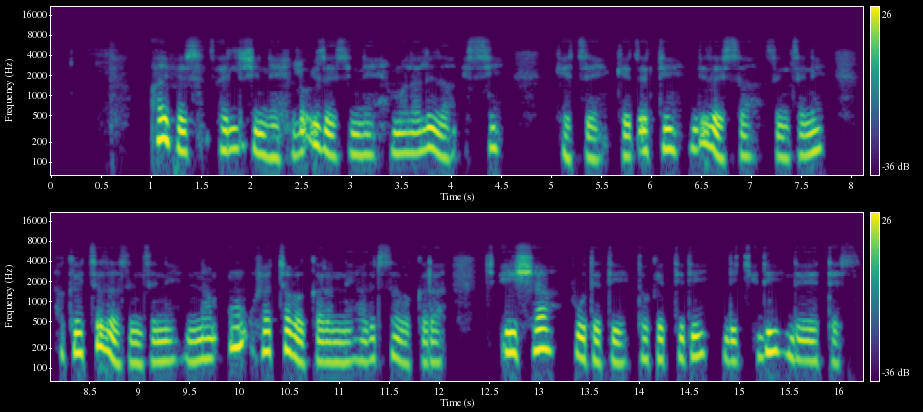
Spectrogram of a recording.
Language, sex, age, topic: Gamo, male, 25-35, government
